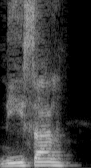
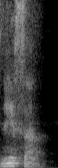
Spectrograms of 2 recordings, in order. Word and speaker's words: Nissan: He called it Nissan, and it's like, it's Nissan.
